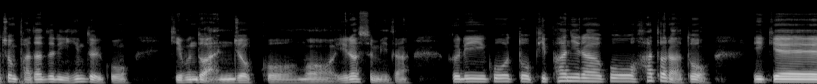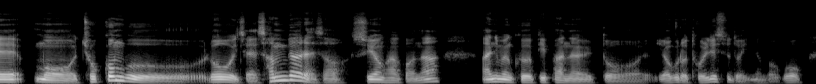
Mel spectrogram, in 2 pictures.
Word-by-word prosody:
좀 140 -3 -1
받아들이기 115 -1 -1
힘들고 90 -9 -3 0.4
기분도 115 +2 0
안 80 +1 -1
좋고 80 -5 -4
뭐 80 -3 -5
이렇습니다. 80 - -3 0.4
그리고 135 +2 0
또 135 -4 -1
비판이라고 145 -3 0
하더라도 155 - -1 0.4
이게 120 -1 +6
뭐 95 -7 +2
조건부로 115 - +2
이제 75 -1 -4
선별해서 155 - +1
수용하거나 105 +2 -3 0.4
아니면 120 -2 +2
그 95 -2 -1
비판을 85 -7 -5
또 70 -3 -9 0.2
역으로 - - -4
돌릴 100 +7 -4
수도 - - -10
있는 70 -2 -15
거고 65 -1 -9
115 Hz, 260 characters per minute, -22 LUFS, 85-130 Hz, 0.4 s, 이게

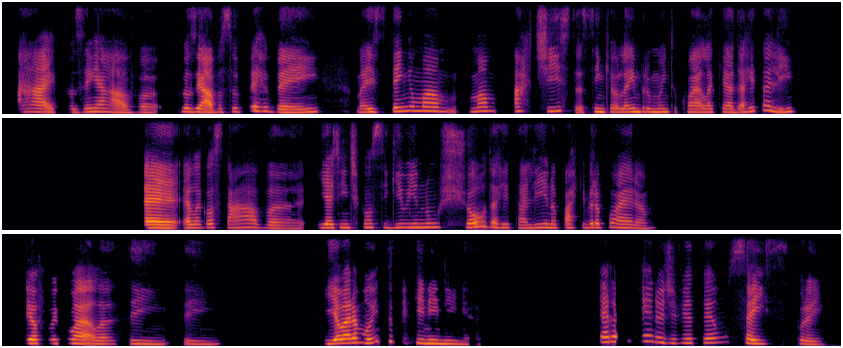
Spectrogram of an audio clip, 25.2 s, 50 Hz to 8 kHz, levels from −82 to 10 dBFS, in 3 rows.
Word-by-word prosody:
Ai, 230 -1 +1
cozinhava, 210 -3 -3 0.2
cozinhava 235 -2 +4
super 255 +5 -4
bem, 215 +2 -1 0.3
mas 225 0 -2
tem 275 +5 0
uma 295 -1 +2 0.3
uma 285 +3 -3
artista, 285 +1 -6
assim, 240 -2 -2
que 235 - -6
eu - - -3
lembro 235 +1 0
muito 230 +1 -2
com 220 - -8
ela, 220 0 -1
que 225 +1 -11
é - - 0
a 215 - 0
da - - -4
Rita 290 +7 -5
Lee. 250 -1 -2 1.8
É, 225 -2 +9
ela 235 +1 +1
gostava 235 -5 -5
e 250 - 0
a 245 - +5
gente 245 0 -6
conseguiu 260 -1 -7
ir 265 - -1
num 275 +1 -2
show 280 +4 +1
da 300 - -2
Rita 245 -3 -7
Lee 245 +4 -4
no 245 -1 -2
parque 250 +1 -6
Ibirapuera. 240 -6 -2 2.1
Eu 265 -1 +9
fui 265 0 -7
com 275 0 -2
ela. 230 -3 +4
Sim, 225 -2 -4 0.2
sim. 215 -1 -9 1.0
E 240 - -1
eu 270 - +10
era 295 +2 +10
muito 310 +8 0
pequenininha. 255 -8 -1 1.3
Era 360 +1 +5
pequena, 415 -2 -7
eu - - -1
devia 295 +1 -5
ter 305 +1 -2
uns 350 +1 -20
6, 255 -7 +1
por 245 - -4
aí. 205 -2 -6
245 Hz, 140 wpm, -23 LUFS, 225-275 Hz, 2.1 s, eu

